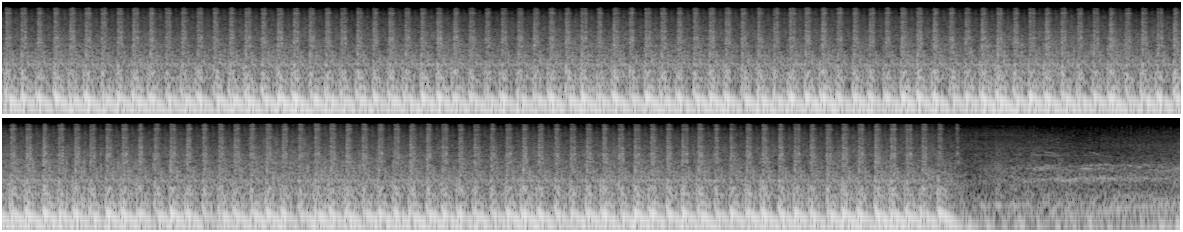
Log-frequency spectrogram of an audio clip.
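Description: A car engine rumbles steadily with a fast, rhythmic throb.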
